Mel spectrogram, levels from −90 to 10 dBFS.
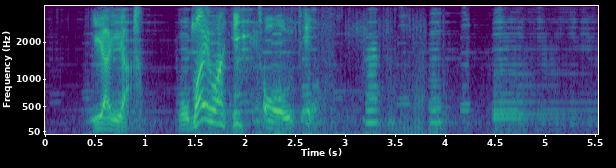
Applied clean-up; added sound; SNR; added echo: neural separator model SepFormer DNS4.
